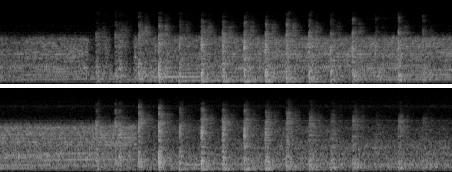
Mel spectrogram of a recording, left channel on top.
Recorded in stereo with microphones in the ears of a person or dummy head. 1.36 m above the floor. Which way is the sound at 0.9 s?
20° right (ahead or behind).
